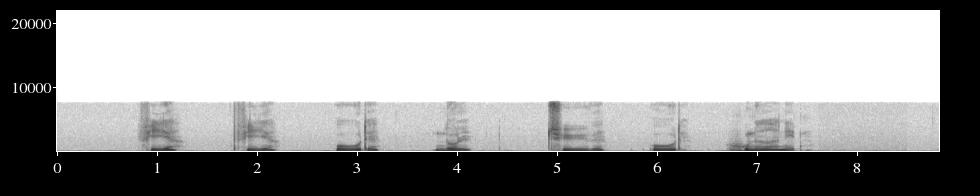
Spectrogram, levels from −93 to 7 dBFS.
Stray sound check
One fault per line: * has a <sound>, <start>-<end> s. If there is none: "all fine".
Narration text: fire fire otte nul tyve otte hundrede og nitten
all fine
